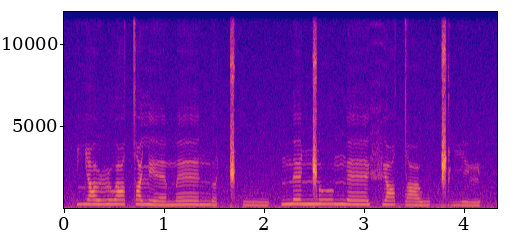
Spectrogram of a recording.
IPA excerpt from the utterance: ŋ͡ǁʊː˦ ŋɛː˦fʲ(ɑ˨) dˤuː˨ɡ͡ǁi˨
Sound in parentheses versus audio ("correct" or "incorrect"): incorrect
